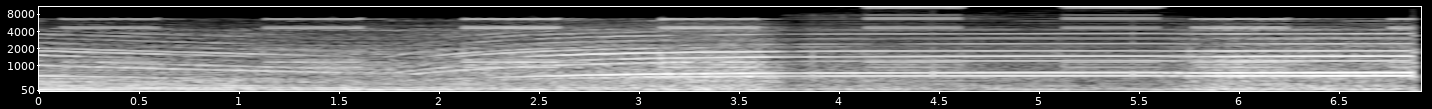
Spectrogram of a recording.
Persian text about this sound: زنگ خطر زیرزمینی.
